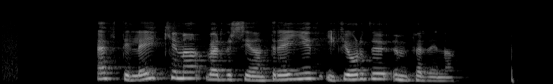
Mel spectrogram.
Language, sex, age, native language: Icelandic, female, 50-59, Icelandic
